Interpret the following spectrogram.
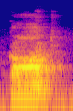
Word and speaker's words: caught: CAUGHT, H से पहले जी आ गया, जी आ गई है तो यहां पे जी साइलेंट है, CAUHT, काट।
